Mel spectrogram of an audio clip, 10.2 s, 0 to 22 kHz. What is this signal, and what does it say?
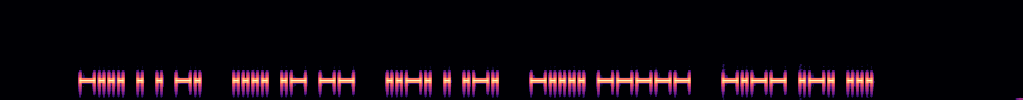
Morse code, heard as a keyed tone, about 25 wpm, 700 Hz. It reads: BEEN HAM FER 60 YRS
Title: Practice QSO - Exchange 3 - More Info - 25wpm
